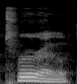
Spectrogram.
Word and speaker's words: Truro: I thank you for the pronunciation guide, but could you just pronounce it for us here so that I don't screw it up in the intro? – Yeah, it's, Truro, T-R-U-R-O, church, which I still, my wife works at the church as well.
